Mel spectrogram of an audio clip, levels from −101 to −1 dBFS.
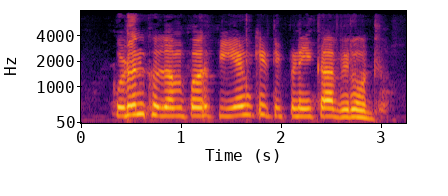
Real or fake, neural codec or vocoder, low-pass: fake; codec, 16 kHz in and 24 kHz out, 1.1 kbps, FireRedTTS-2 codec; 7.2 kHz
